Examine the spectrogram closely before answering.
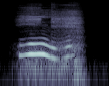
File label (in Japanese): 「いいね」, kawaii voice; 1200 kawaii voice!!; 色々なワンショット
